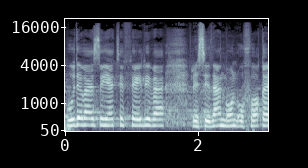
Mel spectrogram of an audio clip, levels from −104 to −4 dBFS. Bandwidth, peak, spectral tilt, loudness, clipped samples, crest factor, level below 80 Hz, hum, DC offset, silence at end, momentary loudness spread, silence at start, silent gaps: 19 kHz; -2 dBFS; -4.5 dB/octave; -15 LUFS; under 0.1%; 12 dB; -48 dBFS; none; under 0.1%; 0 s; 5 LU; 0 s; none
